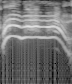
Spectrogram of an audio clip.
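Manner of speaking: high loud mock wailing; imitated child wail. Mom imitating her daughter's loud, high night scream.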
